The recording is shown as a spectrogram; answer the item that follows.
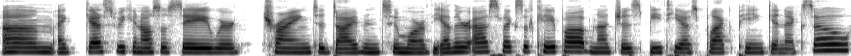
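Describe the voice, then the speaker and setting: On a very clean recording with a silent background, a woman in a normal speaking voice talks at a fairly slow pace and fairly high pitch, with very even loudness, fairly even intonation and hardly any pauses. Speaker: student club president. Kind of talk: casual chat.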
